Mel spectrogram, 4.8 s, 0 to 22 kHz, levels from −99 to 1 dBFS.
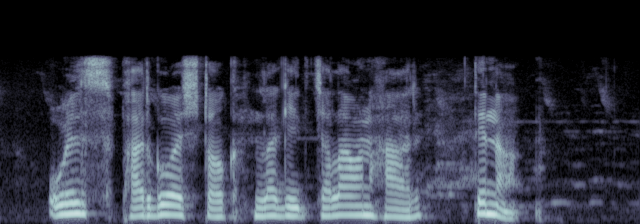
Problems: background sounds at intervals, background conversations at intervals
